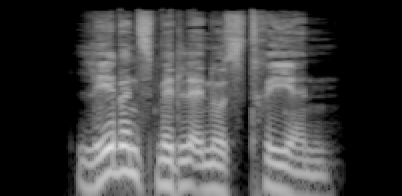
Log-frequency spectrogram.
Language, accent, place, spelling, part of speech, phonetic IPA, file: German, Germany, Berlin, Lebensmittelindustrien, noun, [ˈleːbn̩smɪtl̩ʔɪndʊsˌtʁiːən], De-Lebensmittelindustrien.ogg
- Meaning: plural of Lebensmittelindustrie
